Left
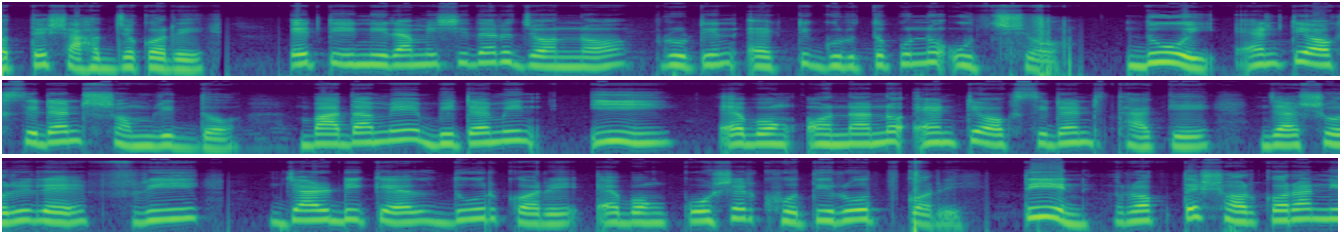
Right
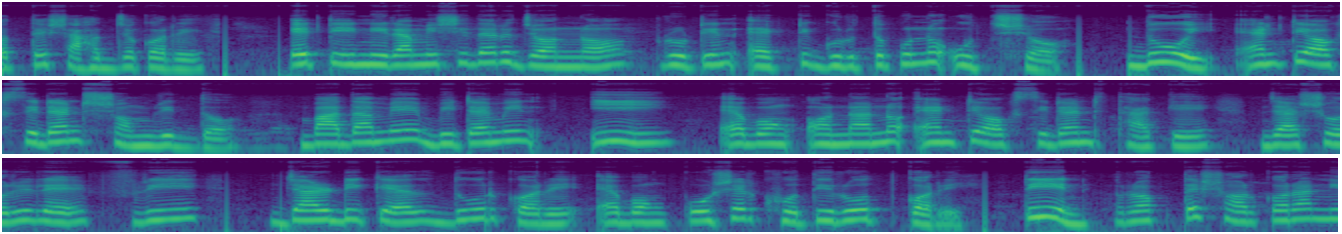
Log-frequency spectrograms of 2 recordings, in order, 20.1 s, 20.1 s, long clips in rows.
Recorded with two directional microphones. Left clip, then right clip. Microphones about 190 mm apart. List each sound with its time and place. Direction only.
0.0 s speech: 45° left (ahead or behind)
1.4 s speech: 30° left (ahead or behind)
18.4 s speech: 45° left (ahead or behind)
